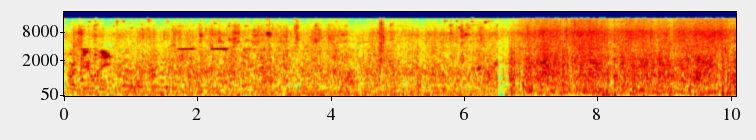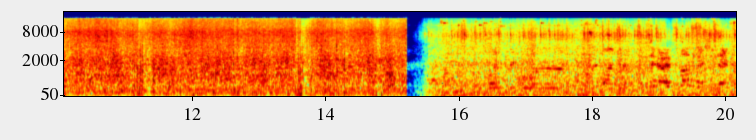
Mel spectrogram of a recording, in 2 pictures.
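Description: Steady rush of water and broken ice churning along an icebreaking cutter's hull as it pushes through river ice, with wind on the microphone. The sound is loudest in the middle stretch and drops out sharply for a moment about fifteen seconds in.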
